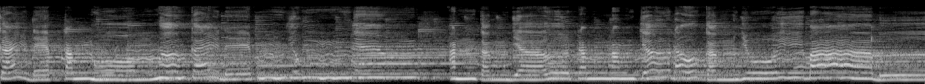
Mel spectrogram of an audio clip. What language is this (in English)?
Vietnamese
